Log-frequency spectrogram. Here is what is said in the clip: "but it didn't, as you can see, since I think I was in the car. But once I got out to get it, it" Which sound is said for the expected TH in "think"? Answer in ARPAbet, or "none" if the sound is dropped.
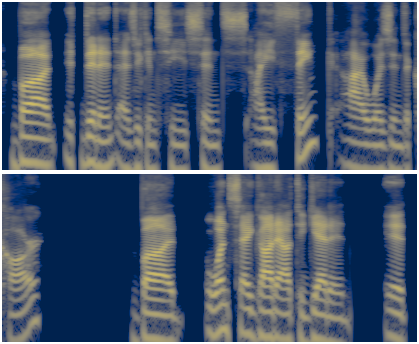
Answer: TH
